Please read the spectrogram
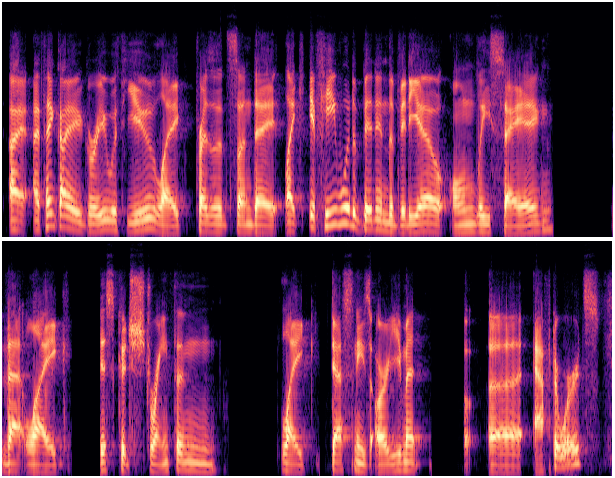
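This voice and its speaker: A man's voice: fairly low pitch, expressive, moderate pace, pushed and bright. Man on a clipped, breaking call line. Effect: clipped online call line that breaks up. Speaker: caller on a livestream. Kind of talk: casual debate chat. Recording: dull lo-fi call audio.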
